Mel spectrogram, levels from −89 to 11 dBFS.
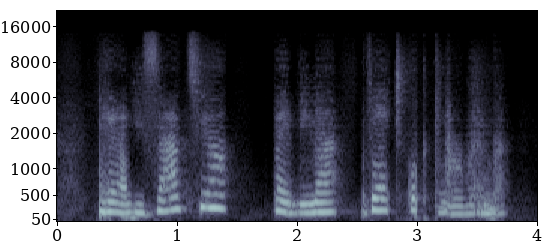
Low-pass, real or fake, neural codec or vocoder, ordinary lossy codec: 14.4 kHz; fake; codec, 44.1 kHz, 0.9 kbps, DAC; none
